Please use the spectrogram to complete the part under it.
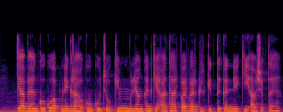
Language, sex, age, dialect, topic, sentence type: Hindi, male, 18-24, Hindustani Malvi Khadi Boli, banking, question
